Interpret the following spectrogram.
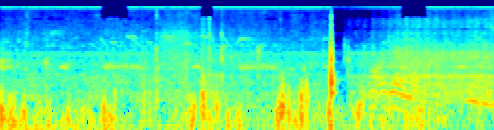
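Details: Big male lion chased from his territory by younger lions, giving low rumbling growls in short uneven pulses, with faint bird calls, murmured voices and a sharp click near the end.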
